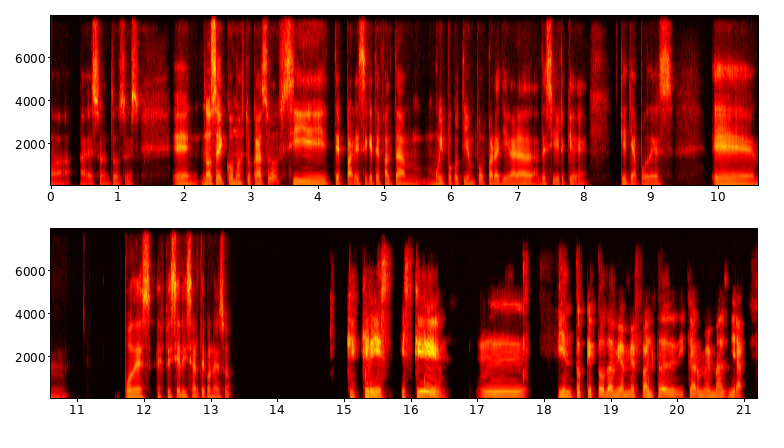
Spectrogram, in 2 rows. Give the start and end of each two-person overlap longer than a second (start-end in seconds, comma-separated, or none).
none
